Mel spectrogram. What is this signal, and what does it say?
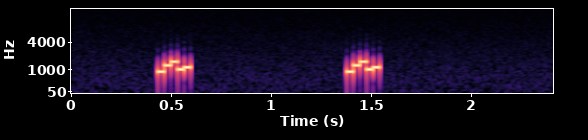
Five-tone selective call (EIA), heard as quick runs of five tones, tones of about 30 ms. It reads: 25734 25734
